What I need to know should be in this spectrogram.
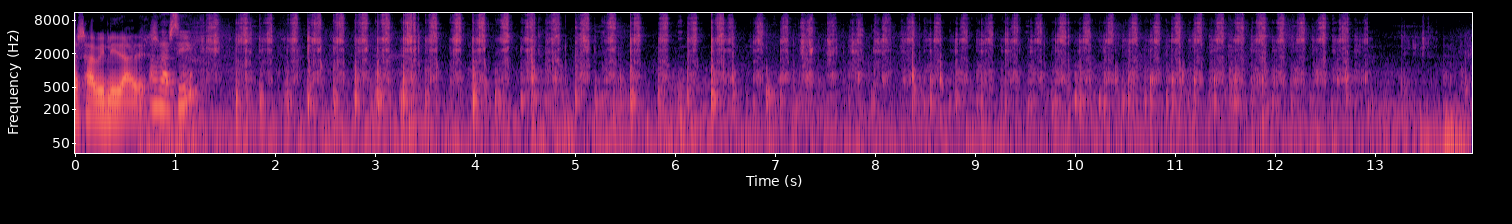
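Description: A spoon clinks steadily against a bowl while stirring batter.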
